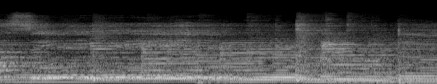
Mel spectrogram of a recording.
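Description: Live band playing a soft-rock song, with a male voice singing over acoustic guitar and drums.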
